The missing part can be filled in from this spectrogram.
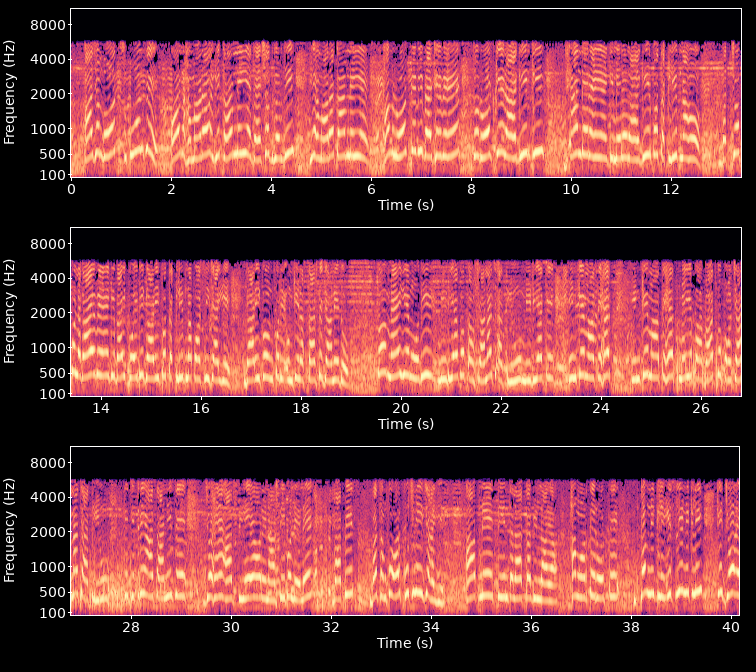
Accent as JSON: {"language": "Hindi", "town": "Munger", "region": "Bihar", "country": "India", "said": "और मैं मुंगेर की रहने वाली हूँ"}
